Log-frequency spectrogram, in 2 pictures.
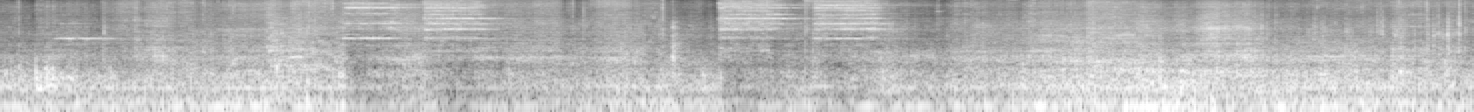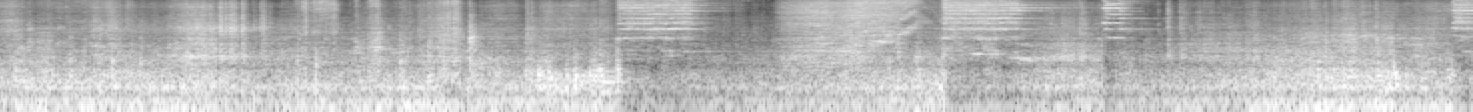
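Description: Covered hopper cars of a grain train rolling past with a steady rumble of steel wheels on rail, broken a few times by brief high-pitched wheel squeals.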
